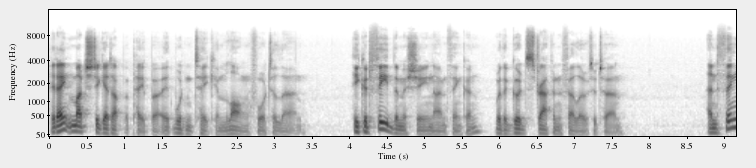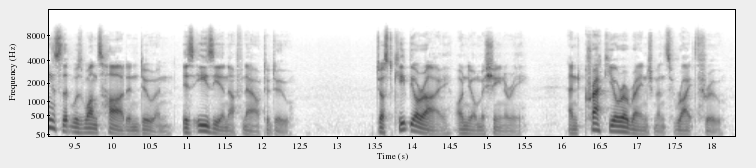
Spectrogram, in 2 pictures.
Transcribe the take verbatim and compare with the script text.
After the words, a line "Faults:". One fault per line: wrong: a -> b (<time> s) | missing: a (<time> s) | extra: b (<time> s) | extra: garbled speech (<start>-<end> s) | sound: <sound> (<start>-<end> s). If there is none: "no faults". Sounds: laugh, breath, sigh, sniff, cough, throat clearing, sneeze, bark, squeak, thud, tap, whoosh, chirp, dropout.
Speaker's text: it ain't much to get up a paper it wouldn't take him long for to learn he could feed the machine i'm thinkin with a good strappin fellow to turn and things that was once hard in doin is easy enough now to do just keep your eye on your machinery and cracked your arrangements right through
it ain't much to get up a paper it wouldn't take him long for to learn he could feed the machine i'm thinkin with a good strappin fellow to turn and things that was once hard in doin is easy enough now to do just keep your eye on your machinery and crack your arrangements right through
Faults:
wrong: cracked -> crack (16.3 s)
